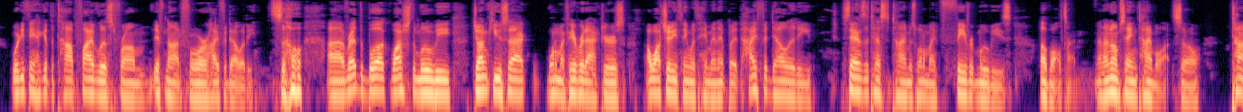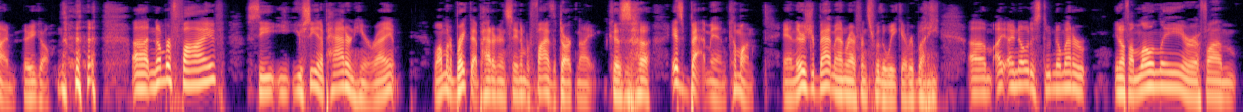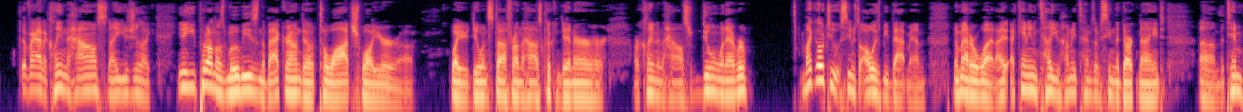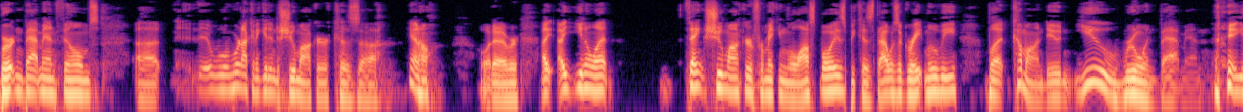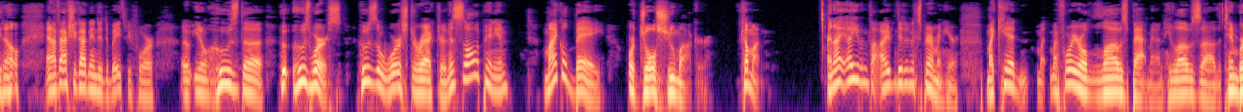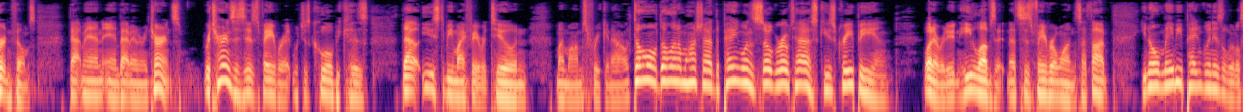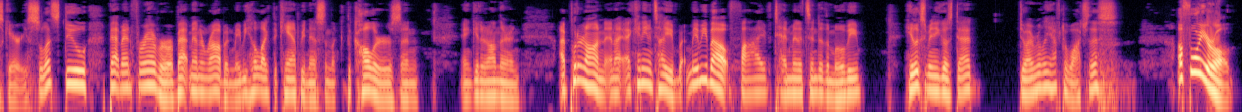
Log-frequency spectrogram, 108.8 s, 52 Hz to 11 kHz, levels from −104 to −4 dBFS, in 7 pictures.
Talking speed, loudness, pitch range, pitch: 230 wpm, -19 LUFS, 110-150 Hz, 130 Hz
